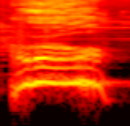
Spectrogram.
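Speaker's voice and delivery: loud, high mock Wookiee roar; Chewbacca roar. Husband roaring at the Chewbacca actor, playful loud mock roar. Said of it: "My husband roared at the Chewbacca guy".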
